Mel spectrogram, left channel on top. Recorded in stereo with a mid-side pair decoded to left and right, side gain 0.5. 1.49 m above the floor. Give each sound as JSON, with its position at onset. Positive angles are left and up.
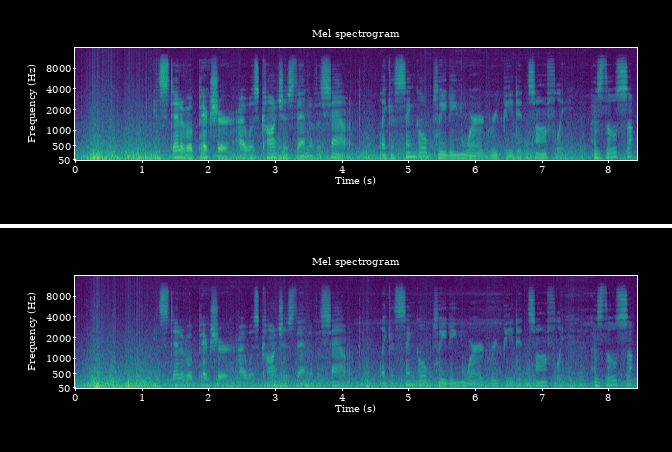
{"t": 1.2, "sound": "a man speaking", "azimuth_deg": 60}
